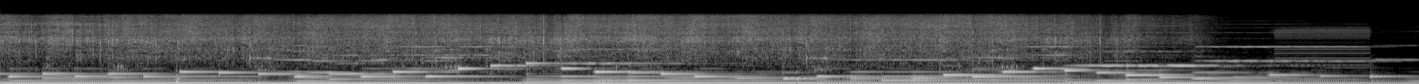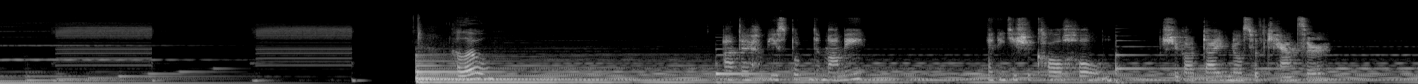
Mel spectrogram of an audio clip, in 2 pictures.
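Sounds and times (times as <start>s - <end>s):
sauce with vinegar boiling in a pan: 0.0s - 13.7s
music: 0.0s - 16.9s, 18.3s - 28.3s
speech: 22.0s - 23.0s, 24.2s - 27.6s.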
